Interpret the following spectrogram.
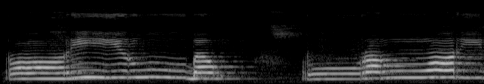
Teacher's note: makhrajnya ro ini ujung lidah agak ke dalam mengenai gusi gigi depan atas. Ro, ro. Dan cara pelafalannya juga harus dibaca tebal karena ro ini adalah salah satu huruf istifham. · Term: huruf ro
